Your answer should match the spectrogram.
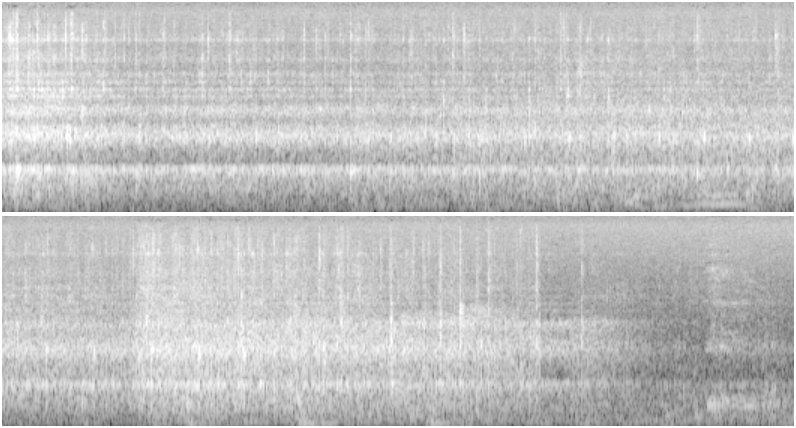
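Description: Audience applauding steadily, swelling about six seconds in and dying away near the end.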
